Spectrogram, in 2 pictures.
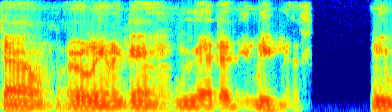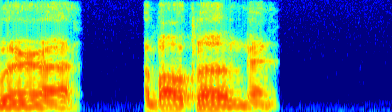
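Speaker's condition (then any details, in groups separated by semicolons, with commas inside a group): Parkinson's; age 70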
